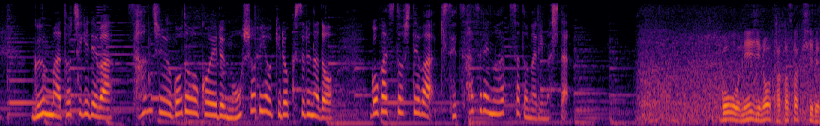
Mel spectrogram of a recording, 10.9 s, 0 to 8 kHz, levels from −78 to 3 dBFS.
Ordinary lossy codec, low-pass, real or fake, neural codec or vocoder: none; 7.2 kHz; real; none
